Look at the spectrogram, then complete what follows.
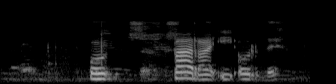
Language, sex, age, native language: Icelandic, female, 10, Icelandic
